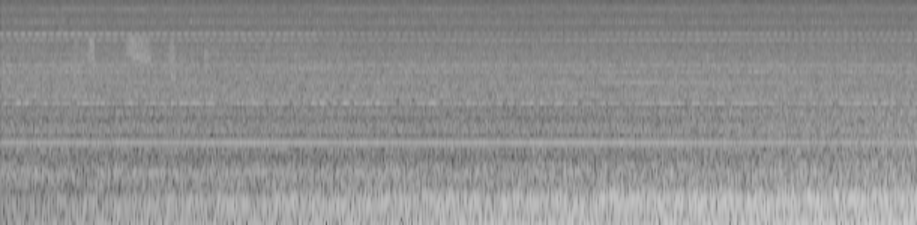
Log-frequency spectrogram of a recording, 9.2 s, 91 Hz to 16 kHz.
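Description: Boeing 737 engines spool up for takeoff in a flight simulator, a steady low roar and rumble that grows slowly louder throughout, with faint whining tones above and no talking.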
